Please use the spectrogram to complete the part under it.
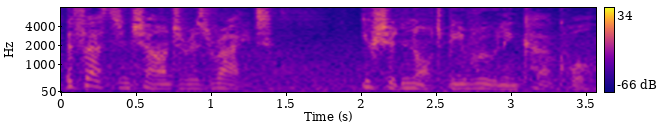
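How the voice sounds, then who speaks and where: A woman's voice: sits low, normal speed, noisy background, natural voice. An actress playing a sarcastic female rogue hero in a fantasy game, speaking in a dry, direct way. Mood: challenging. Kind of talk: fantasy video game acting.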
